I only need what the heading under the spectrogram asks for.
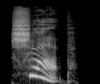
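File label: "schlep", British English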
